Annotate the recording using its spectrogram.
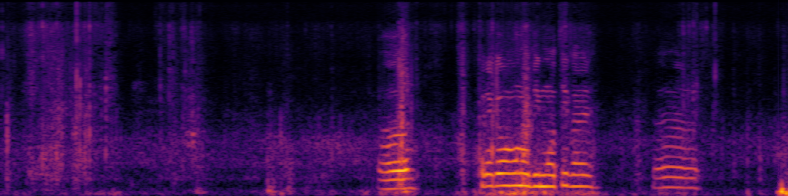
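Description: Wooden frames scrape and knock against a beehive.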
